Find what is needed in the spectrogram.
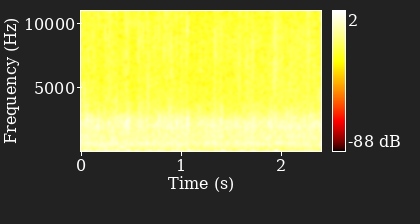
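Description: Congregation and choir applauding, a steady stream of clapping.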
